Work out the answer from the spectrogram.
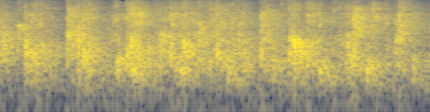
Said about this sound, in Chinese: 好，我们再次掌声谢谢师姐弟兄，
